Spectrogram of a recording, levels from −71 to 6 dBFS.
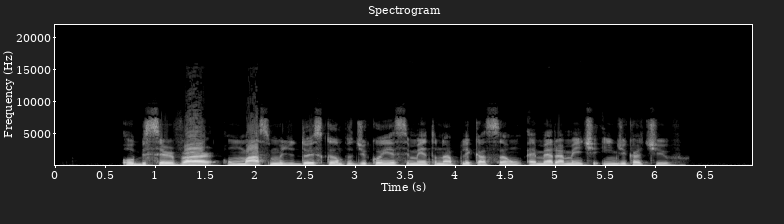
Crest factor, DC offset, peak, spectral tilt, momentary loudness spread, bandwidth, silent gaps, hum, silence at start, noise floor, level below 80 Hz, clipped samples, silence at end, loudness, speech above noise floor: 14 dB; under 0.1%; 0 dBFS; -6 dB/octave; 7 LU; 9.4 kHz; none; none; 0.7 s; -65 dBFS; -50 dBFS; under 0.1%; 0.7 s; -15 LUFS; 51 dB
